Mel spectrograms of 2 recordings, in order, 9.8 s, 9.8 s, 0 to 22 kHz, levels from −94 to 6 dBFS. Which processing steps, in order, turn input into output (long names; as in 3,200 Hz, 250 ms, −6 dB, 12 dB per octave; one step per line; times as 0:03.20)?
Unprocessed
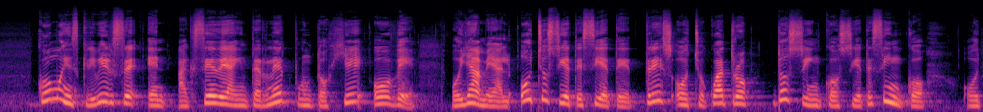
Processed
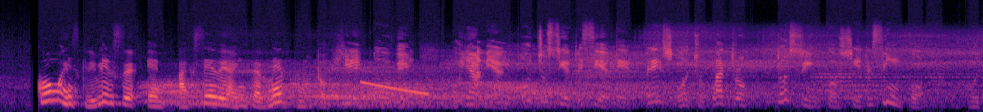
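pitch shifter swept by a sawtooth −3.5 semitones, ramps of 341 ms
in parallel at −3 dB: downward compressor, threshold −30 dBFS, peak gain reduction 15 dB
on the sum: band-pass filter sweep 870 Hz → 3,400 Hz, 0:02.73–0:03.63
bit reduction 10 bits
sound drawn into the spectrogram fall, 0:03.60–0:04.29, 530–1,100 Hz −36 dBFS
on a send: feedback delay with all-pass diffusion 1,283 ms, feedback 52%, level −9 dB
on the sum: level +3 dB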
